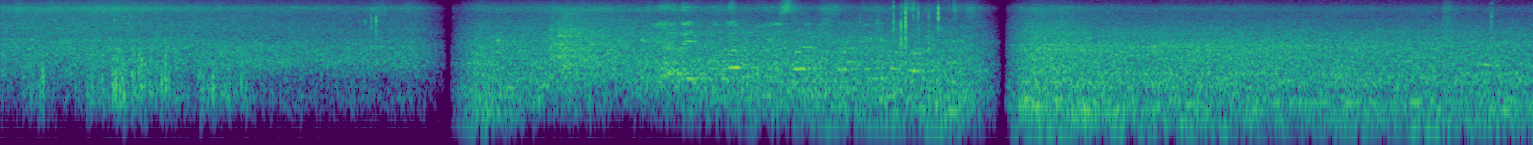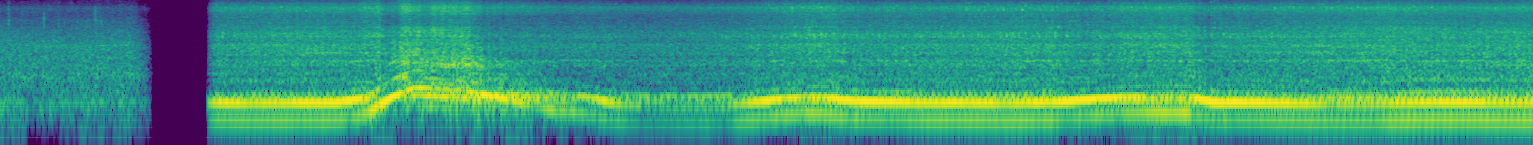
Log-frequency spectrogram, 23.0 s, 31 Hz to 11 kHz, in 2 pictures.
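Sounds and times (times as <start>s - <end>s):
sports car engine idling and revving: 13.1s - 23.0s.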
